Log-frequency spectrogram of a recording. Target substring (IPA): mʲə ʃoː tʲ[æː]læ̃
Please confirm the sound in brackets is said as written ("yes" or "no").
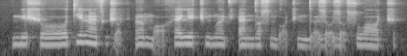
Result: no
